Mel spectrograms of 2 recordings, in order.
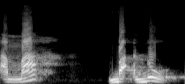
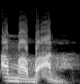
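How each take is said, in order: First: The phrase ends with a short 'u' vowel. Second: The final vowel is dropped after the last consonant. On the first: It is the full grammatical form used in a speech. The speaker calls it right. "harus dibaca amma ba'du" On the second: It is the pausal form used when stopping in recitation. The speaker calls it wrong. "jangan amma ba'd"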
